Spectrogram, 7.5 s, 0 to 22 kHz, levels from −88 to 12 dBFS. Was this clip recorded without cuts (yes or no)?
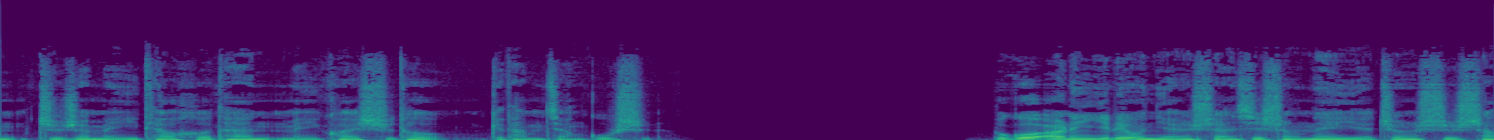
yes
